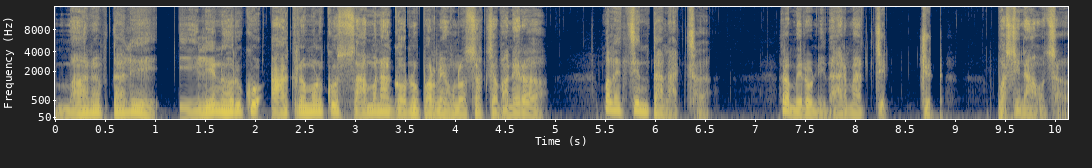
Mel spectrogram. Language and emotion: Nepali, fearful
